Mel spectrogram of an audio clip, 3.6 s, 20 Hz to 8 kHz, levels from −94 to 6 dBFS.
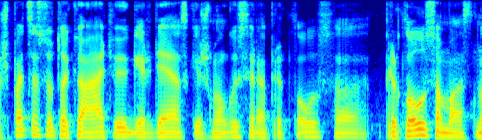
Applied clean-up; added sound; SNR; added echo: none; none; none; none.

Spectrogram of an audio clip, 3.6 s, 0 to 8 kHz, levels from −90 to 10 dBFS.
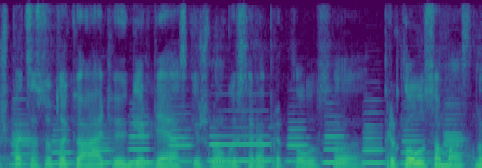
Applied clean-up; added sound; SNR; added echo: none; Wind instrument, woodwind instrument; 6 dB; reverberation time 0.8 s.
